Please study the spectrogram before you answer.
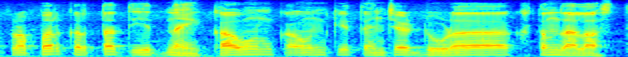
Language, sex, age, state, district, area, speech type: Marathi, male, 18-30, Maharashtra, Akola, rural, spontaneous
